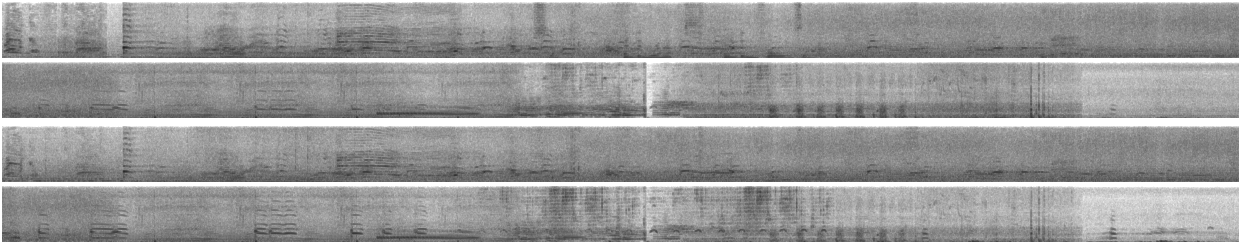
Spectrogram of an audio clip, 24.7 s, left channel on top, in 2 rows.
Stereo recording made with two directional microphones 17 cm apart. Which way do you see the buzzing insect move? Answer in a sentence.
You can hear the buzzing insect move from right to left.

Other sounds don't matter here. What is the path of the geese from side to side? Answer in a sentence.
You can hear the geese travel towards the right.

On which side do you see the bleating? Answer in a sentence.
You can hear the bleating in the centre.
